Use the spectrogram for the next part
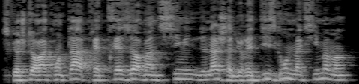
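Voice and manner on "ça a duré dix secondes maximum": ordinary delivery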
